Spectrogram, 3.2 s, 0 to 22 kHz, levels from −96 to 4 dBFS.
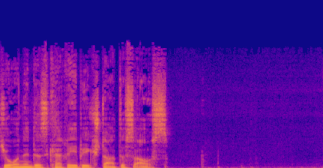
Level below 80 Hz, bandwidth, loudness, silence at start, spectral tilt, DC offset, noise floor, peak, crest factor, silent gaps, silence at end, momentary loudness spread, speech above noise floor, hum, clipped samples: -44 dBFS; 16.5 kHz; -23 LUFS; 0 s; -4.5 dB/octave; under 0.1%; -57 dBFS; -8 dBFS; 18 dB; none; 1.55 s; 3 LU; 35 dB; none; under 0.1%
